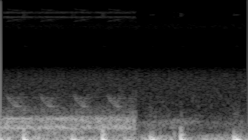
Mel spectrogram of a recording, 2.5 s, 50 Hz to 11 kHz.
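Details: Normal heart sounds via Littmann CORE digital stethoscope with active noise cancellation and 40x amplification, recorded amid real ambulance noise: regular low thumps about 75–80 a minute under steady engine-like hum and rumble.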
